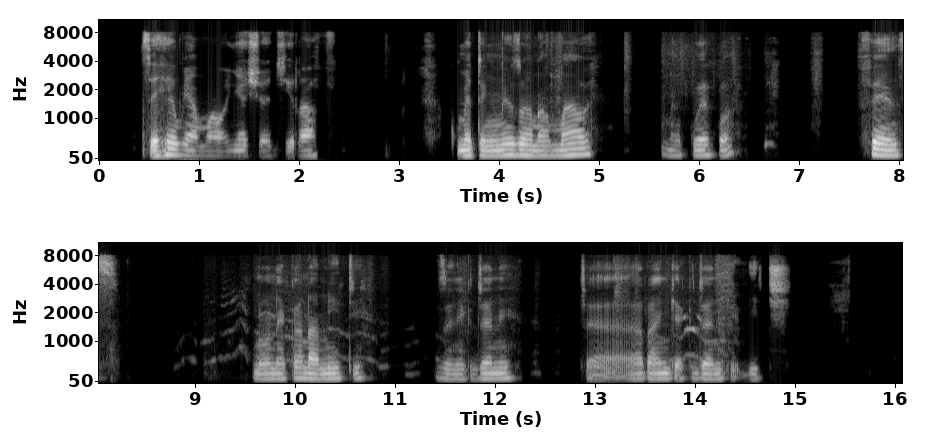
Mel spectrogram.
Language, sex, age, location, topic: Swahili, male, 18-24, Mombasa, agriculture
